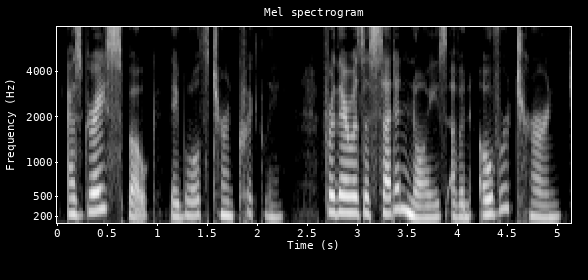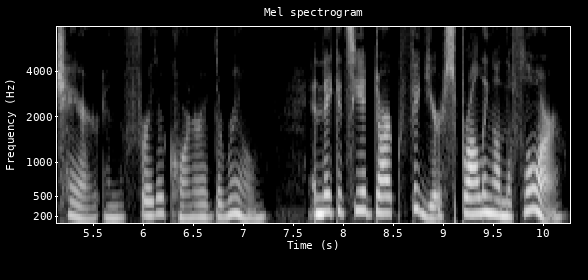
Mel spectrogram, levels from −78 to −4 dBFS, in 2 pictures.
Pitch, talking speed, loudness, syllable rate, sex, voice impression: 215 Hz, 205 wpm, -19 LUFS, 5.5 syllables/s, female, feminine, slightly adult-like, slightly tensed, clear, slightly fluent, cute, friendly, sweet, slightly kind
